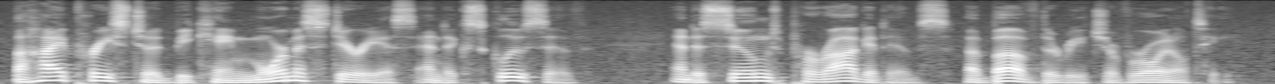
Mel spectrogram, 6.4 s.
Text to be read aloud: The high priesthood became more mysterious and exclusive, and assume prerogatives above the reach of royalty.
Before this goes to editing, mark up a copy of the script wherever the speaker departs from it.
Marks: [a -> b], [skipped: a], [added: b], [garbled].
The high priesthood became more mysterious and exclusive, and [assume -> assumed] prerogatives above the reach of royalty.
